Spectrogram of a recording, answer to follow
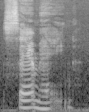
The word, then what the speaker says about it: Samhain: Honestly, that's what Samhain and some people pronounce it as Samhain.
